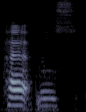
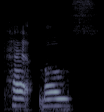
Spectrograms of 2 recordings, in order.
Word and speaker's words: Patmos: as john the patmos i say patmos i've heard people say patmos that's i learned here in the south i learned patmos so i'm saying it wrong that's how's race but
